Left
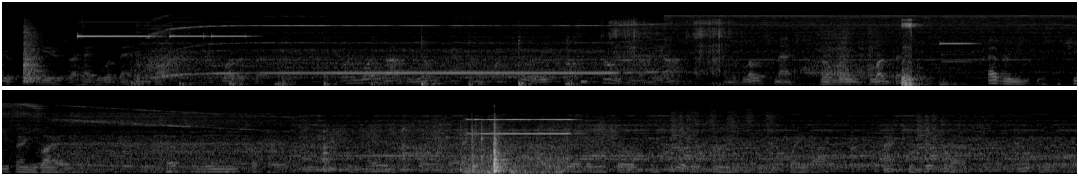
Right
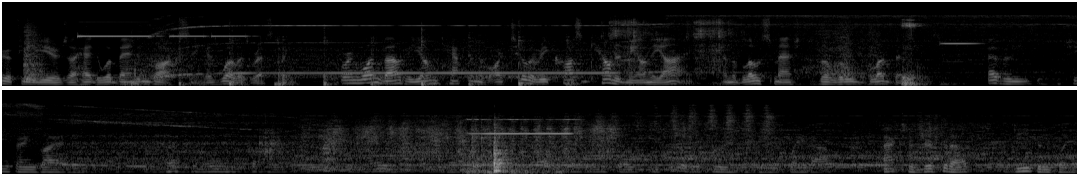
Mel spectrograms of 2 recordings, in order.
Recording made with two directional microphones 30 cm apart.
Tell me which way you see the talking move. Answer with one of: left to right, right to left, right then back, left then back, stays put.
left then back.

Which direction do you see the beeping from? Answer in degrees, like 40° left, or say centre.
50° left.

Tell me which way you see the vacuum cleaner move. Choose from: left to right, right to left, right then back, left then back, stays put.
stays put.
